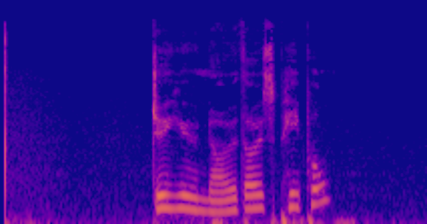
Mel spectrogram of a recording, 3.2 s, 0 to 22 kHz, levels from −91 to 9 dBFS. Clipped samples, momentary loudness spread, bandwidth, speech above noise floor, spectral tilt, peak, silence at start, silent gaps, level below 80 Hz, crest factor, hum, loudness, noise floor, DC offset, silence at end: under 0.1%; 7 LU; 16 kHz; 35 dB; -4.5 dB/octave; -10 dBFS; 0.05 s; none; -54 dBFS; 30 dB; none; -38 LUFS; -72 dBFS; under 0.1%; 0.55 s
